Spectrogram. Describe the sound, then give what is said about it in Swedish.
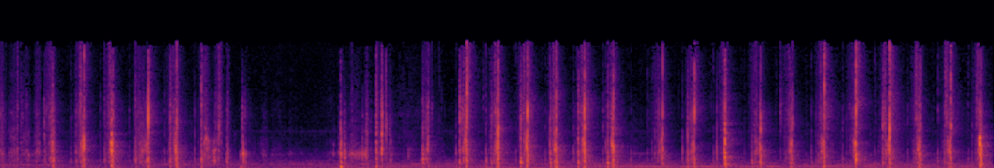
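Tarot cards being drawn and handled, with a fast, steady run of crisp papery snaps and flicks that pauses briefly before resuming at a similar brisk pace. “men jag vill dra några mer kort till er”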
